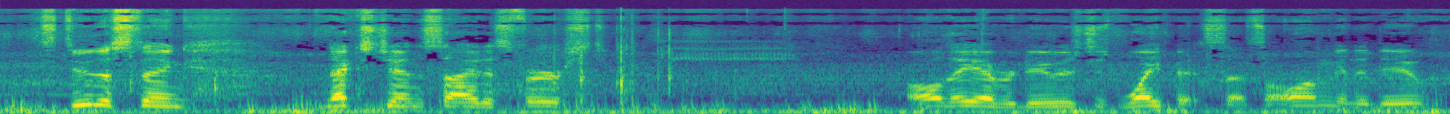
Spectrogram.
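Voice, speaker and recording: With noticeable background noise but a dry sound with no echo, a man talks at a moderate pace. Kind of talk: casual tutorial vlog. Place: open country. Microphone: camera far.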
